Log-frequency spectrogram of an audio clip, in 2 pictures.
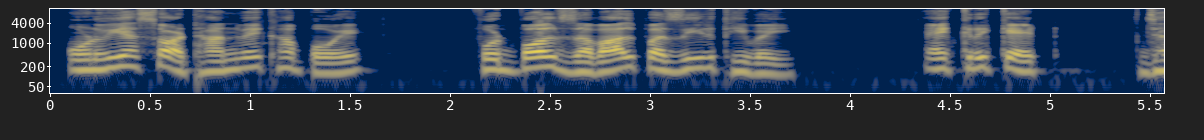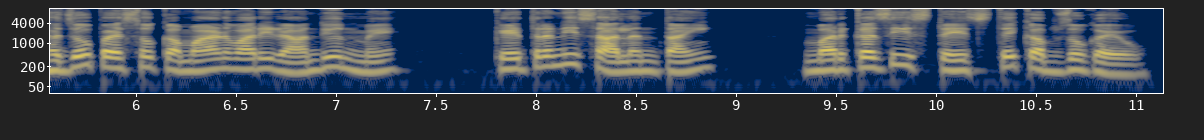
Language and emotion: Sindhi, neutral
